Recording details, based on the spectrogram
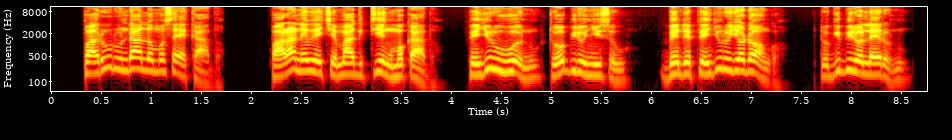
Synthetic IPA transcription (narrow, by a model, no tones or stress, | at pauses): paɾuɾundalɔmɔsɛɛka̰d̪ɔ | paɾanɛwet͡ʃemaɡtjeŋmɔka̰d̪ɔ̰ | peɲd͡ʒuɾuwonutoːbiɾoɲisou | bendepeɲd͡ʒuɾud͡ʒɔdɔŋɡɔ̰ | toɡibiɾolɛɾonu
